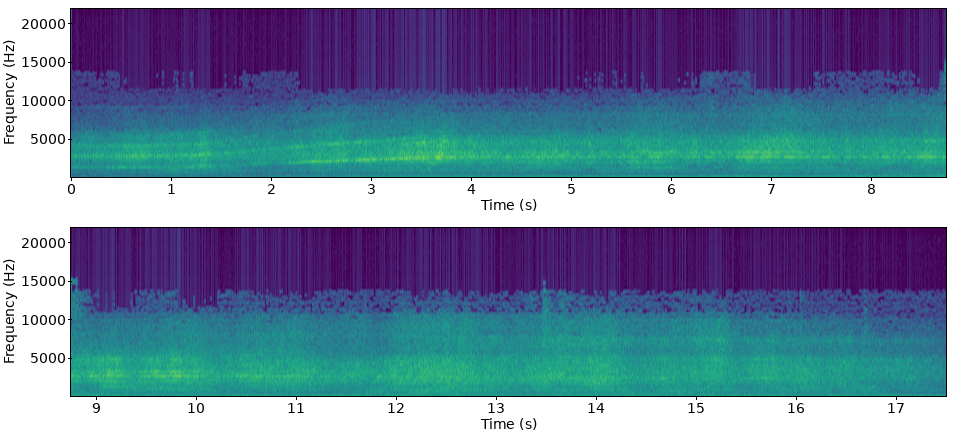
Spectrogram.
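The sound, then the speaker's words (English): A loud low-flying aircraft engine roars steadily for the whole stretch, a dense low rumble with a high whining tone that rises in pitch early on, then holds as the plane passes. “I know, these low-flying aircraft.”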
